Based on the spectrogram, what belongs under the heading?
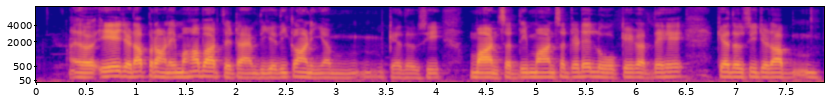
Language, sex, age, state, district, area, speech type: Dogri, male, 30-45, Jammu and Kashmir, Samba, rural, spontaneous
